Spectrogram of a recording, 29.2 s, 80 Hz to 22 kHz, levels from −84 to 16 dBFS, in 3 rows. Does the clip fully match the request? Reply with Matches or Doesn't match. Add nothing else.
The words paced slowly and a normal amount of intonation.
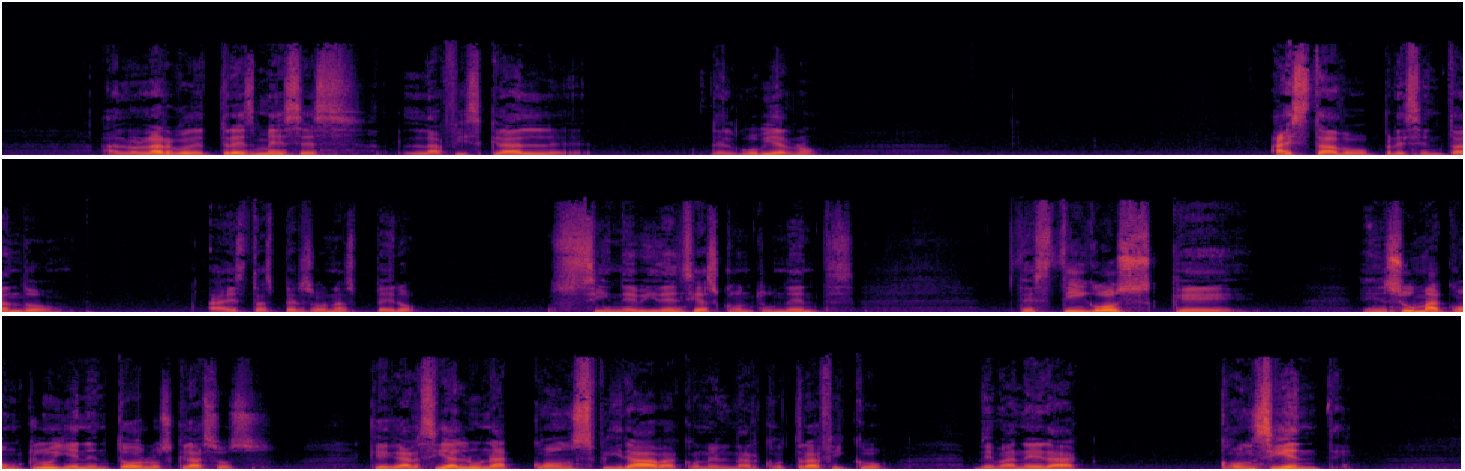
Matches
